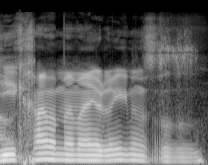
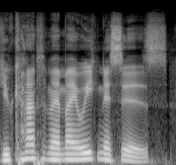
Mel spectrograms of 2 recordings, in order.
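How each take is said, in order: First: It sounds heavily drunk and slurred. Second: It sounds only mildly drunk.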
